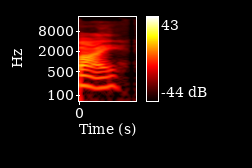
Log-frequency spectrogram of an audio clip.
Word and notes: by: American English

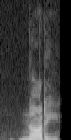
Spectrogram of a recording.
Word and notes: knotty: American English

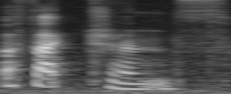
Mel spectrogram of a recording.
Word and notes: affections: American English

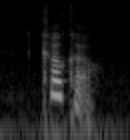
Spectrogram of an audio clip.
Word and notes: coco: American English

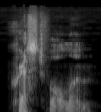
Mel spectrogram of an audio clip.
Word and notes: crestfallen: Australian English

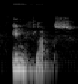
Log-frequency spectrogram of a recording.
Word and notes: influx: British English

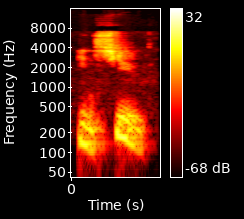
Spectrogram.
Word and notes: ensue: British English

